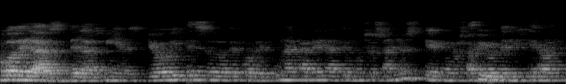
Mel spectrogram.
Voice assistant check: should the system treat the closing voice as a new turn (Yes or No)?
No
